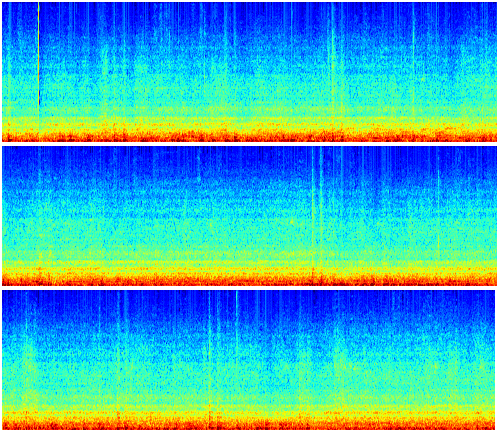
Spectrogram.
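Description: Electric commuter train of the Takamatsu-Kotohira Electric Railroad running along the track, heard from inside the front of the car: a steady rumble of wheels on rail with clickety-clack over the rail joints and a faint whine that rises slowly in pitch.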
